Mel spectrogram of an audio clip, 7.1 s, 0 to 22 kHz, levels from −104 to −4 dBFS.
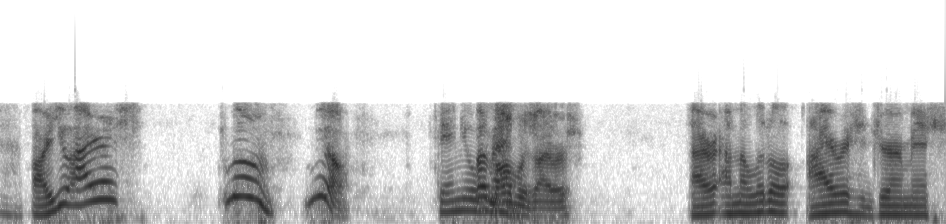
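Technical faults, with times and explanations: Throughout, GSM full-rate codec: nothing above 4 kHz, and the speech has that gravelly buzz from pulse-driven vocal-tract modelling, consistent with a 13 kbps phone link.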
